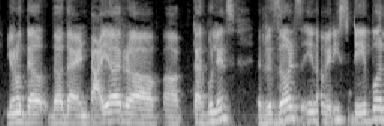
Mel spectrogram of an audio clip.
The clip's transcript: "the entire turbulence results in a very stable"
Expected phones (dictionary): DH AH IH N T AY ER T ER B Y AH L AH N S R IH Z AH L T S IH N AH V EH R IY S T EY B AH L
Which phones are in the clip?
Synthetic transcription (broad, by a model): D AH IH N T AY ER T ER B Y AH L AH N S R IH Z AH L T S IH N AH V EH R IY S T EY B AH L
